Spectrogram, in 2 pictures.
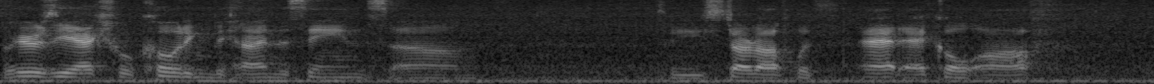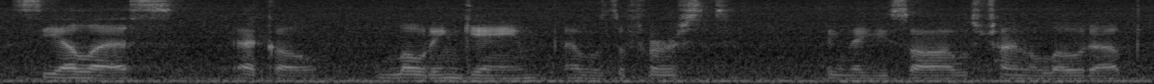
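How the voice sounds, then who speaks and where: A medium-pitched man speaks at a moderate pace with monotone, flat intonation and long, frequent pauses, over noticeable background noise and audible room echo. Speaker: programming tutorial youtuber. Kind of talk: tutorial. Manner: casual, many filler words.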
